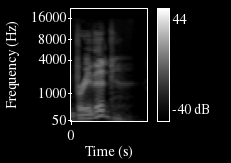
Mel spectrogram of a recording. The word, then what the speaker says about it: Breathed: Because it looks like you'd say Breathed, but I believe that's the way he pronounces it.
